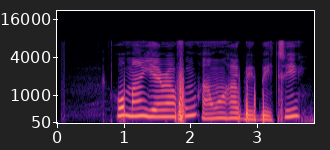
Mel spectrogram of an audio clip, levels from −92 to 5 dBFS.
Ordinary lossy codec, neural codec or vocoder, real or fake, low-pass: none; none; real; 7.2 kHz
